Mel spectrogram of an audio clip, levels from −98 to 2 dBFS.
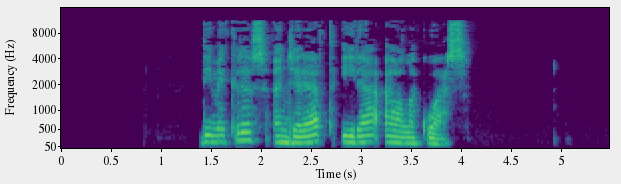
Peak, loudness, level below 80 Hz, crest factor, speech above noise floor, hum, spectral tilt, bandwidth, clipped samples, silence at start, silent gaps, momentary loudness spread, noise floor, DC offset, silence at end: -8 dBFS; -24 LUFS; -70 dBFS; 18 dB; over 66 dB; none; -4 dB/octave; 11.5 kHz; under 0.1%; 1.4 s; none; 5 LU; under -90 dBFS; under 0.1%; 1.45 s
